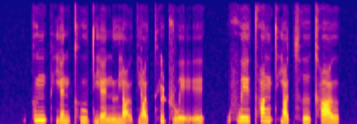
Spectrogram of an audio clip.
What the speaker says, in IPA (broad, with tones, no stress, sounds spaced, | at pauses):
k ʊ˥ ŋ pʰ j ɛ˧˥ n kʰ u˧˥ t̪ j ɛ˧˥ n l j ɑ̰˨˩ ʊ̯ t̪ j ɑ˦ ʊ̯ t̪ʰ y˥˩ ʈ͡ʂ w ḛ˨˩˦ ɪ̯ | f w e˥ ɪ̯ t̪ʰ ɑ˥ ŋ t̪ʰ j ɑ˨ ʊ̯ t͡sʰ ɹ̩˧˥ kʰ ɑ˧ ʊ̯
